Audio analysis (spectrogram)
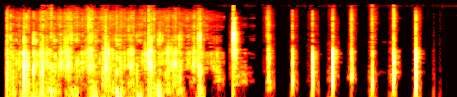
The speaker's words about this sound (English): And, over here, a box of ordinary cough drops. Sugar, cough drops, and for goodness sakes. Please, Inspector, just watch. I will now grind up the cough drops.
